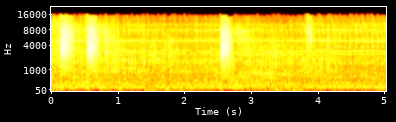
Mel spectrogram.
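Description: A helicopter engine drones steadily with thudding rotor blades.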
